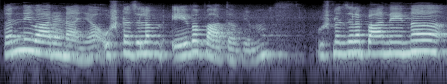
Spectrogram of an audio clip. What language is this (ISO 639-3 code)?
san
